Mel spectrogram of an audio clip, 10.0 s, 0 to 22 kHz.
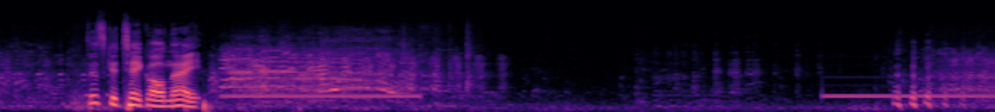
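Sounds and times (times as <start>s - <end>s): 
laughter: 0.0s - 1.0s, 2.2s - 5.4s, 6.2s - 8.2s, 8.9s - 9.9s
speech: 0.9s - 2.2s
telephone ringing with electronic tones: 8.3s - 9.9s.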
